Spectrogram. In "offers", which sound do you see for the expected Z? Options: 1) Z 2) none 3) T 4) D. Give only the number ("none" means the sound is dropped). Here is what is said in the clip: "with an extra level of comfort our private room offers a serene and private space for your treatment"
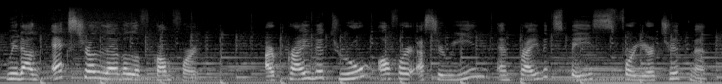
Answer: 2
